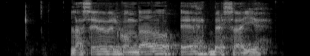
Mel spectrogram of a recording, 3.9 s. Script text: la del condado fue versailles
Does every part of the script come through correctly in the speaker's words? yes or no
no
